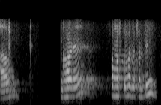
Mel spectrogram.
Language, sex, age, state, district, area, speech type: Odia, female, 45-60, Odisha, Angul, rural, conversation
